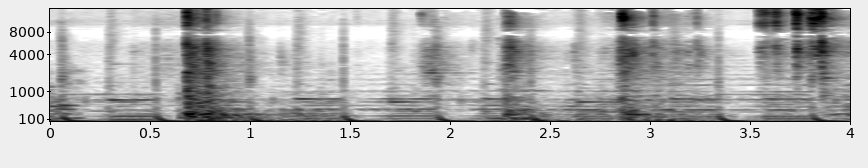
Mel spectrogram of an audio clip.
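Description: Background electronic music with a steady beat and held tones, with one brief louder sound just under a second in.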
